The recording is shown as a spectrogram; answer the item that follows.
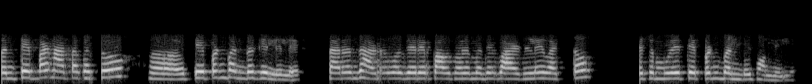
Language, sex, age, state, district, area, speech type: Marathi, female, 30-45, Maharashtra, Solapur, urban, conversation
